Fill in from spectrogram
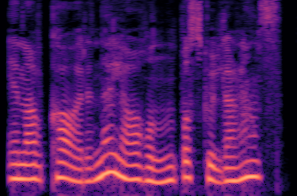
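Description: A woman narrating a novel as an audiobook, in a steady, measured storytelling manner. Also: lowish voice, no room sound, studio quality. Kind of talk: scripted narration.

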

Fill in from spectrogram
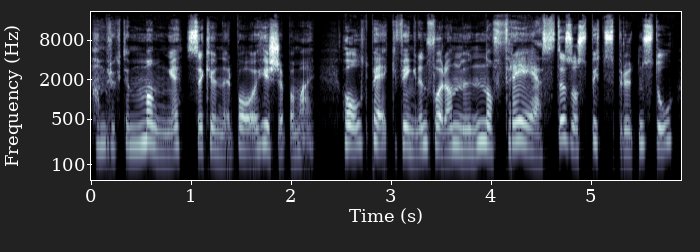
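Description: A woman narrating an audiobook in the first person with a wry, deadpan delivery. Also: medium pitch, no echo, clean studio sound.

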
